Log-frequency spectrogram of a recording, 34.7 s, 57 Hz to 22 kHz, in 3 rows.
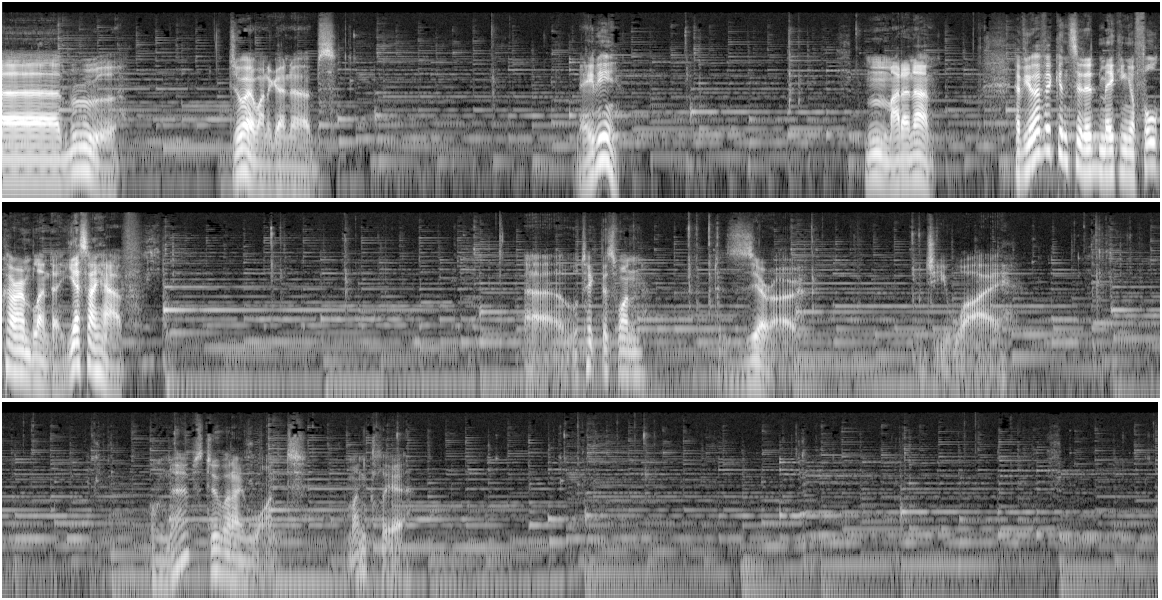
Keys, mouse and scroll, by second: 0.7 scroll down 2, 1.0-3.0 middle drag, 3.0 scroll up 2, 5.0-6.0 shift+middle drag, 6.0 click, 8.6-14.1 shift+middle drag, 14.1 KP_7, 14.6 scroll down 2, 15.0-18.5 shift+middle drag, 18.5-19.7 drag, 19.7 shift+middle click, 20.6 g, 22.5 shift+middle click, 23.3 click, 33.1-34.7 middle drag.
